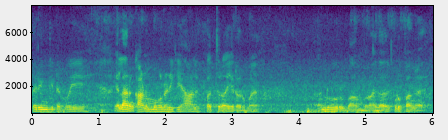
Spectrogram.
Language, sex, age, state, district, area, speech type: Tamil, male, 18-30, Tamil Nadu, Tiruvannamalai, urban, spontaneous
